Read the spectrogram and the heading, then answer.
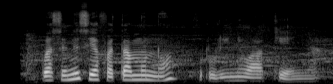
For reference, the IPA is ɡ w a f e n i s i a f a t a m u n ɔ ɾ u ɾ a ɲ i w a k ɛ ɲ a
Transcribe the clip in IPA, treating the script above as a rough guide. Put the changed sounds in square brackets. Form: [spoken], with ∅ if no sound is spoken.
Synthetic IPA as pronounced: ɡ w a [s] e n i s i a f a t a m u n ɔ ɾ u ɾ [i] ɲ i w a k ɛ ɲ a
